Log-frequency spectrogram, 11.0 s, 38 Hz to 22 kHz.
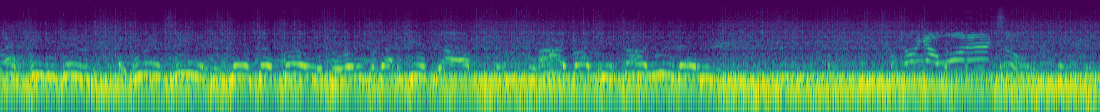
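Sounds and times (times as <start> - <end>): car engine idling: 0.0 - 11.0
person shouting: 9.1 - 10.3.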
